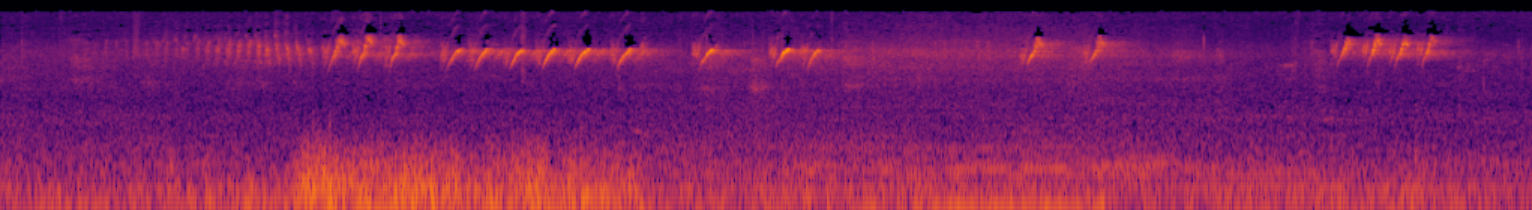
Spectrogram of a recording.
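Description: Birds calling in quick runs of short, high chirps, in several bursts. Under them a low rumble swells about two and a half seconds in and fades out by about five and a half seconds.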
